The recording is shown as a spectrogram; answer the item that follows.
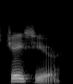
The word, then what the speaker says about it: geyser: the waters the geyser a word the icelanders pronounce Jer and which signifies Fury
